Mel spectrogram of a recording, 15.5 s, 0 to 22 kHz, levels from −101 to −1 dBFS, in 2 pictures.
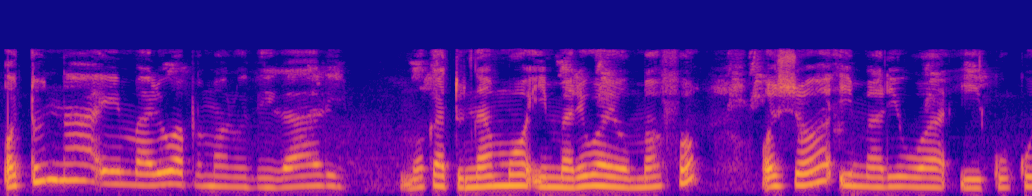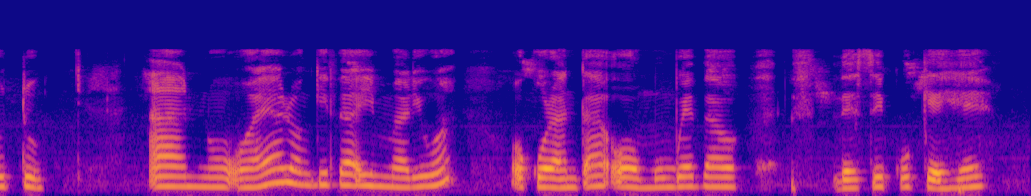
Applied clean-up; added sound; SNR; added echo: none; none; none; none.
